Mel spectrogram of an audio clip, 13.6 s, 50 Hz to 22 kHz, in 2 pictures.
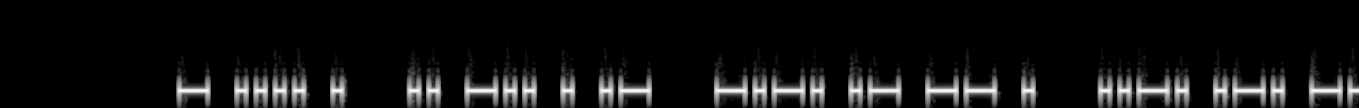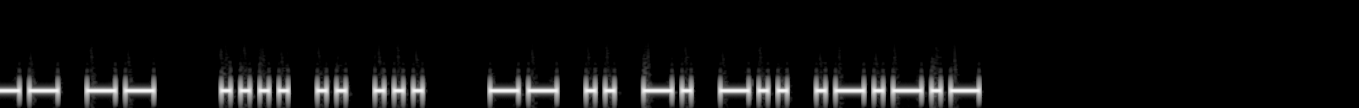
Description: Morse code, heard as a keyed tone, about 25 wpm, 700 Hz. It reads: THE IDEA CAME FROM HIS MIND.
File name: practice / 25wpm / Sentences with 2-Word Phrases - 25wpm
